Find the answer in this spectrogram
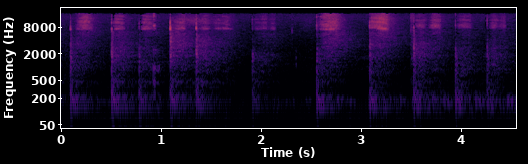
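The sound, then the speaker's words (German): Writing down a mathematical equation, a Gaussian function multiplied by a polynomial, during a quantum mechanics lecture. Quiet scratchy strokes come in quick bursts with short pauses between them. “Schreiben wir das erstmal hin.”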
